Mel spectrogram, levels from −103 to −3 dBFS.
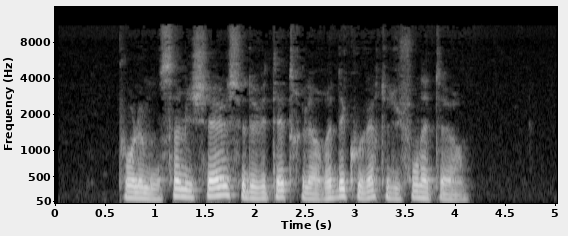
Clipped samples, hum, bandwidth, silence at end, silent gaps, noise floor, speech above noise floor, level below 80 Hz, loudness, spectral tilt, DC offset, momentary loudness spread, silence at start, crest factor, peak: under 0.1%; none; 11.5 kHz; 0.9 s; none; -75 dBFS; 51 dB; -48 dBFS; -25 LUFS; -8 dB/octave; under 0.1%; 9 LU; 0.65 s; 18 dB; -8 dBFS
